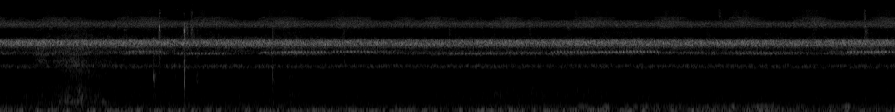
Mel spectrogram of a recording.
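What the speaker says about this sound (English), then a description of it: "I love hearing the crickets." Crickets chirp continuously at a campsite in a steady, high-pitched chorus, with a few faint clicks and soft background rustle.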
